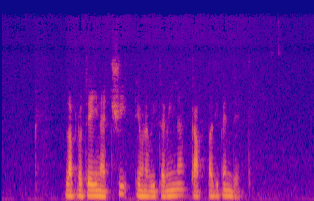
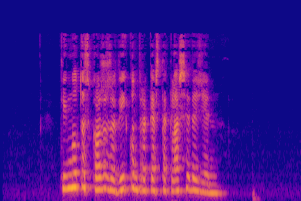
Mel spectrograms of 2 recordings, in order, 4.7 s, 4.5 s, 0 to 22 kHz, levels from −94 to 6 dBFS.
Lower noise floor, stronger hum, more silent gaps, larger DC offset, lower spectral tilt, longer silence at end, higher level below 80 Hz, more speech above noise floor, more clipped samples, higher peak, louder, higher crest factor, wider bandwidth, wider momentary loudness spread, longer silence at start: second, -60 dBFS vs -72 dBFS; neither; neither; neither; first, -7.5 dB/octave vs -4 dB/octave; first, 1.1 s vs 0.7 s; first, -56 dBFS vs -64 dBFS; second, 35 dB vs 50 dB; neither; about the same, -8 dBFS vs -6 dBFS; second, -26 LUFS vs -22 LUFS; about the same, 20 dB vs 18 dB; first, 16 kHz vs 11.5 kHz; about the same, 9 LU vs 10 LU; about the same, 1 s vs 0.9 s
